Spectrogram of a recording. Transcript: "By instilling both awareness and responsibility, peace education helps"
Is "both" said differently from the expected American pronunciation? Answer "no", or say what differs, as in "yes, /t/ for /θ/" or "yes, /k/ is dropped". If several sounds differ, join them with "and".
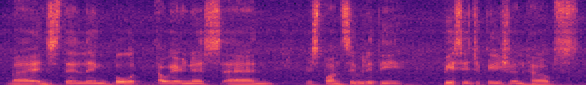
yes, /t/ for /θ/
